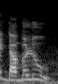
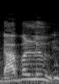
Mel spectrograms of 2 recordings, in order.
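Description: First: Said in the usual way. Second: "W" drawn out slowly in an Indian accent; slow, exaggerated Indian "W"; Indian pronunciation. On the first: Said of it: "we don't say W". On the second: Shown as a demonstration. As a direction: stretch "W" out as an Indian-accent letter name. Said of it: "We say W".

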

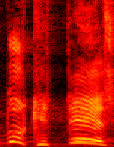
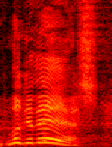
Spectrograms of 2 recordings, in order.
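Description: First: Put-on higher, childlike; little boy voice. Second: Higher and softer; small kid voice; little boy voice. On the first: Boy showing off to dad, lightly voiced child. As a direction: play the eager son. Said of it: "Your little guys are like this". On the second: Retold or imitated. Boy showing off to dad, quieter child. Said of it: "They do this".

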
